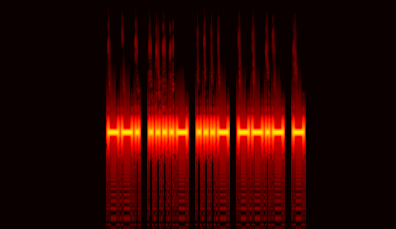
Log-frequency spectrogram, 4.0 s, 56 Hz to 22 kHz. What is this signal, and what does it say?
Morse code, heard as a keyed tone, about 34 wpm, 700 Hz. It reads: G4VQT
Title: DXCC-100 Call Signs - 5 Characters - 35wpm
